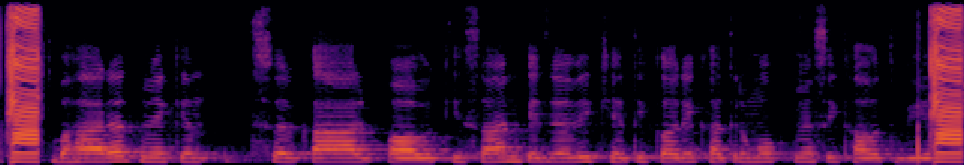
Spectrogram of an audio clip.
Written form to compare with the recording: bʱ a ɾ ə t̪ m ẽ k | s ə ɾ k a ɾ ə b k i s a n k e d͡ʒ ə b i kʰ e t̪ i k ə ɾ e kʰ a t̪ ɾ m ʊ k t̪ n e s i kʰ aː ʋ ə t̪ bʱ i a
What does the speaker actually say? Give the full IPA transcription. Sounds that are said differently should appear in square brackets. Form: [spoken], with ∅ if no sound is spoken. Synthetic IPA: bʱ a ɾ ə t̪ m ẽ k | s ə ɾ k a ɾ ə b k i s a n k e d͡ʒ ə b i kʰ e t̪ i k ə ɾ e kʰ a t̪ ɾ m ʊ k t̪ [m] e s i kʰ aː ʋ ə t̪ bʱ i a

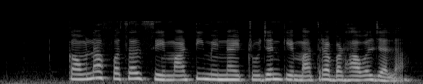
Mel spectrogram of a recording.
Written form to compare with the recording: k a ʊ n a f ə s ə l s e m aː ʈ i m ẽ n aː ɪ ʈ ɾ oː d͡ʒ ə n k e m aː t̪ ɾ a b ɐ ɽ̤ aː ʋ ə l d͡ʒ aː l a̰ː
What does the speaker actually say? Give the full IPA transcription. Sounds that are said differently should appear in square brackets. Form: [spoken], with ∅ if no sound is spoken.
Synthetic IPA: k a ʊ n a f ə s ə l s e m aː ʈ i m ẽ n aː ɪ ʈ ɾ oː d͡ʒ ə n k e m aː t̪ ɾ a b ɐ ɽ̤ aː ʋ ə l d͡ʒ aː l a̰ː

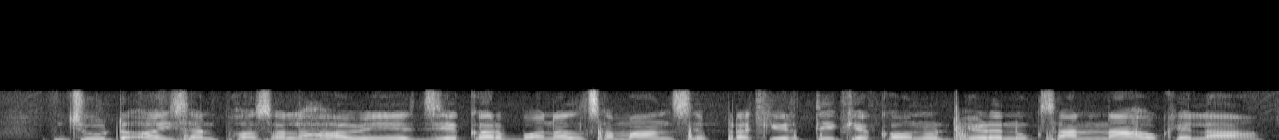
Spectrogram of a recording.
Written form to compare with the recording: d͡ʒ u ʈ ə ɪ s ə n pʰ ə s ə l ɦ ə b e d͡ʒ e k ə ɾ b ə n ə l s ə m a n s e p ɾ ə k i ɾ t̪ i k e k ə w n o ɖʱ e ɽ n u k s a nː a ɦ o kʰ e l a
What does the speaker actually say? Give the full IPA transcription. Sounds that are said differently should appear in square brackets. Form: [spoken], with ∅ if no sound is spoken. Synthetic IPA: d͡ʒ u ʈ ə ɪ s ə n pʰ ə s ə l ɦ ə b e d͡ʒ e k ə ɾ b ə n ə l s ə m a n s e p ɾ ə k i ɾ t̪ i k e k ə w n o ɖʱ e ɽ n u k s a nː a ɦ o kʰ e l a

